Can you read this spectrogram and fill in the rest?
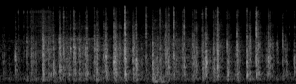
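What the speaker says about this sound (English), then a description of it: "Keyboard presses." Rapid, continuous key presses on a keyboard connected to a Mac Mini, a close, crisp clatter of many taps in an uneven rhythm with no voices.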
